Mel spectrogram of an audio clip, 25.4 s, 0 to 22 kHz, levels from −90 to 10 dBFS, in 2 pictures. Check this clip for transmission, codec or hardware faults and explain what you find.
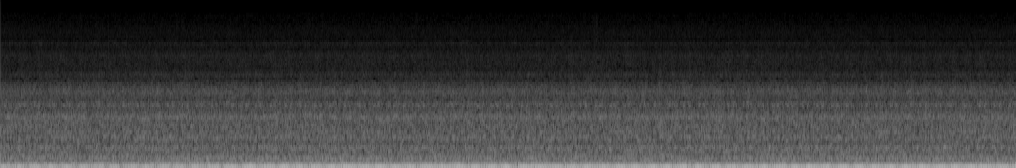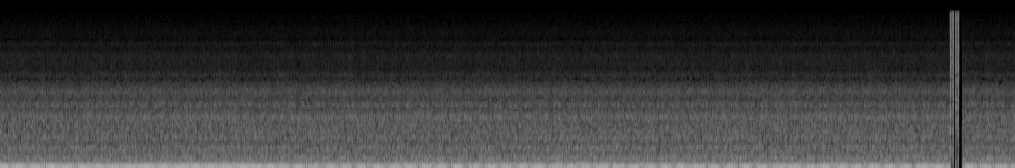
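One fault appears near the end. From 24.57 to 24.72 s, a compressed stream played as audio: undecoded AC-3 data, which fits a 384 kbps stream, is treated as samples. This produces loud chattering static in 8 ms noise bursts repeating at 31.25 per second, with silent padding between them. That regular burst rhythm distinguishes it from steady broadband noise.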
